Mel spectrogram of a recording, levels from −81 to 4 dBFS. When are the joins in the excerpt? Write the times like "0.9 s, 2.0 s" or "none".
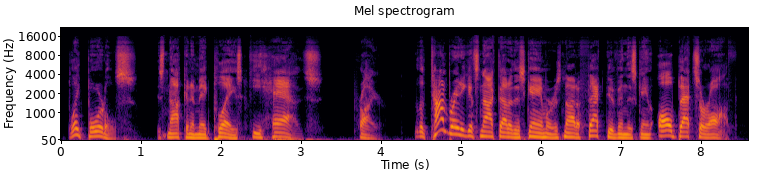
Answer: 2.4 s, 4.4 s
